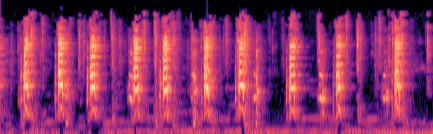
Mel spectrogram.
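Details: Red junglefowl hen calling the male, recorded for luring: raspy clucks spaced about half a second apart, evenly repeated, with a low buzzing hum beneath.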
